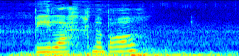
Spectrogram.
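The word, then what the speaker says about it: Bealach na Bà: at Apple cross doing the beak naar that's is how you say it big windy road the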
